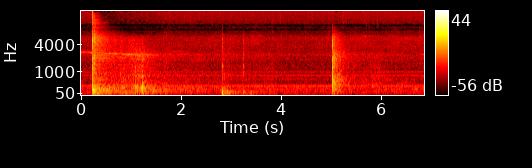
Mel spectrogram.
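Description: Fireworks shells bursting: a loud boom about a quarter second in with crackling trailing off, a sharp crack near three seconds, and another boom about five seconds in. A whistle falling in pitch fades out in the first second and a half.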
